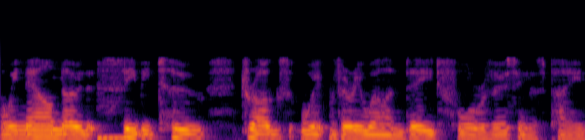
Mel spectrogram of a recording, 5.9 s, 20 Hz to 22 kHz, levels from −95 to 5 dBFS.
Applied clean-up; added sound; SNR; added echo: classical method WPE with log-MMSE.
